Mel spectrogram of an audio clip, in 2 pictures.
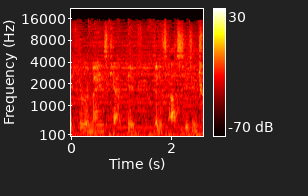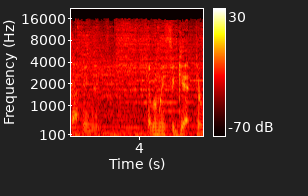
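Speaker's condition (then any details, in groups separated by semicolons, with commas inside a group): No condition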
